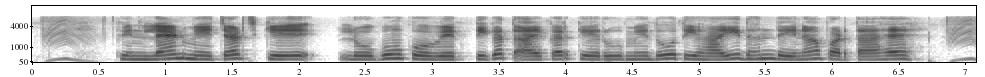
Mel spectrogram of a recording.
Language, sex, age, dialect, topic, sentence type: Hindi, female, 31-35, Garhwali, banking, statement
